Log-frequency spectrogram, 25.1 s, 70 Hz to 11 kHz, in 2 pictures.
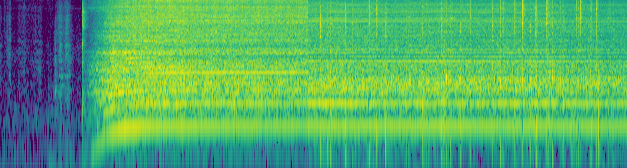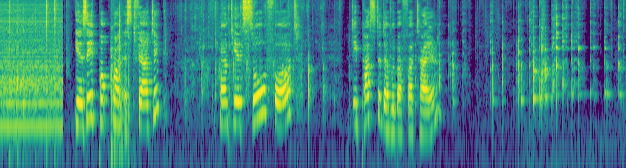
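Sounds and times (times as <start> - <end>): popcorn maker fan whine: 1.7 - 13.8
kernels popping: 4.8 - 13.8.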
